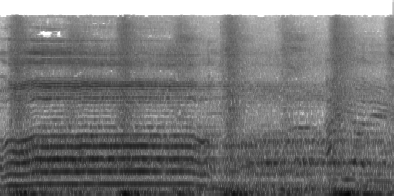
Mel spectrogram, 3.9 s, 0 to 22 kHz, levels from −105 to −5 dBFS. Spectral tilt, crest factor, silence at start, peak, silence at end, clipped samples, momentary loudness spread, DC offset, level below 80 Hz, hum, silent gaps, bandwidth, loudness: -3.5 dB/octave; 16 dB; 0 s; -2 dBFS; 0 s; under 0.1%; 9 LU; under 0.1%; -22 dBFS; none; none; 16 kHz; -18 LUFS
